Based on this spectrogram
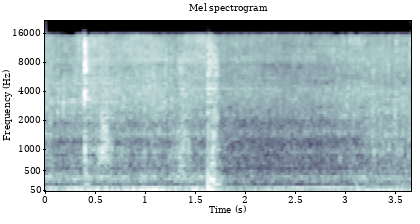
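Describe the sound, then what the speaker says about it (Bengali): Ground spices (turmeric, chilli powder, cumin and coriander) stirred and sautéed in oil in a frying pan, with a steady sizzle and two sharp scrapes of the spoon against the pan. "নুনটা দিয়ে আবার খানিকটা আমি কষিয়ে নেব।"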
